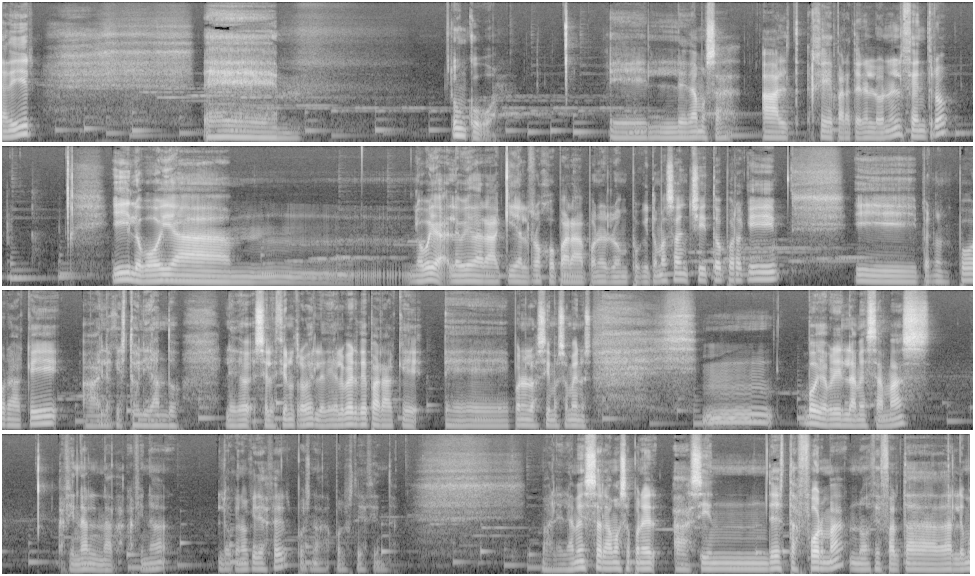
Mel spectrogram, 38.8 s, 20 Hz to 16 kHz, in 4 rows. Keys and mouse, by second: 5.0 click, 10.5 click, 14.2 click, 16.8 middle click, 18.0 click, 19.4 click, 21.0 right click, 22.5 click, 25.2 middle click, 29.1 click, 30.1 click, 33.8 middle click, 35.3 click.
